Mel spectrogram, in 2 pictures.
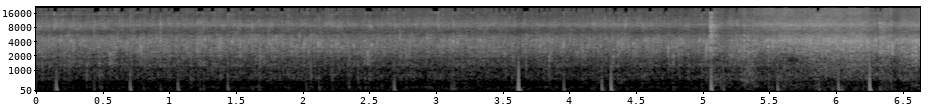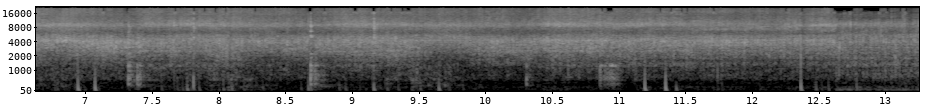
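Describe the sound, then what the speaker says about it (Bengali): Prawns frying lightly in oil with a little turmeric in a pan give off a steady, close, loud sizzle throughout, punctuated by scattered crisp pops and clicks of stirring, with no voices. "এখন একটু মাছটা হালকা করে ভেজে নেব।"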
